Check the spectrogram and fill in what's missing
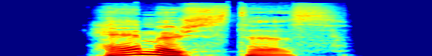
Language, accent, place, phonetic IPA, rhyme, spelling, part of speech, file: German, Germany, Berlin, [ˈhɛːmɪʃstəs], -ɛːmɪʃstəs, hämischstes, adjective, De-hämischstes.ogg
- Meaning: strong/mixed nominative/accusative neuter singular superlative degree of hämisch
